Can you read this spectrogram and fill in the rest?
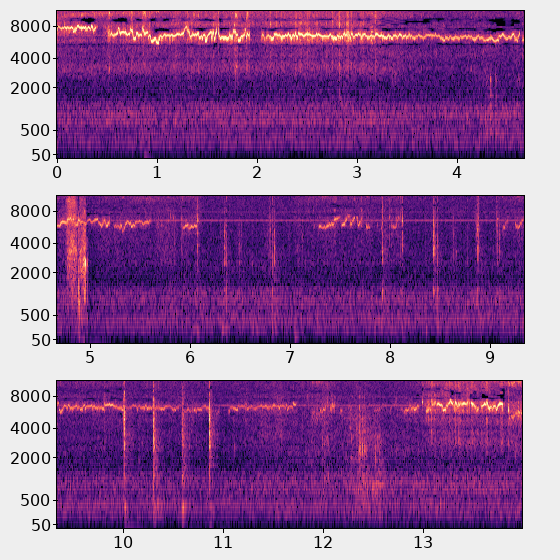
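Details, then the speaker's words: Surround-sound system speaker making an intermittent thin high chirping squeak like a mouse over a faint hum, coming and going irregularly; speaker squeak, cause not found. "it's just it's a funny sound that it makes I don't know it'll go away but it it drives me nuts sometimes so I just put it under the bed or I don't have to hear it it it just sounds like a mouse squeaking in my ear and it just bothers me"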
